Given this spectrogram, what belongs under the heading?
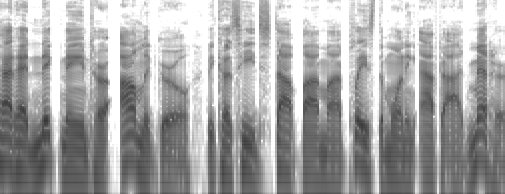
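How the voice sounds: In a natural reading voice, the lines come out with lively intonation.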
